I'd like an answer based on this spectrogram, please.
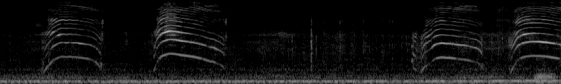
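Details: A kitten calls for its mother with four loud, high-pitched meows, each arching up then dropping, spaced one to two seconds apart in pairs, with a constant low background hum.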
